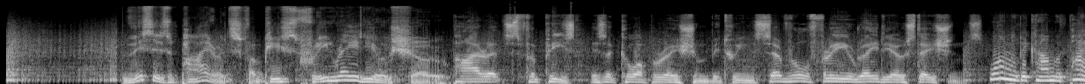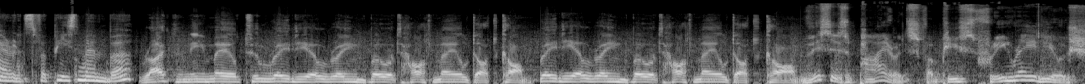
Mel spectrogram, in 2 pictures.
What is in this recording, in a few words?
JINGLE PIRATES FOR PEACE INFO PROMO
